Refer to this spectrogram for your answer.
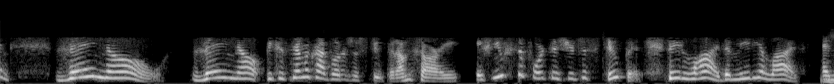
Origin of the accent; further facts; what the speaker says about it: Miami, Florida, United States; Look, I'm from Miami.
